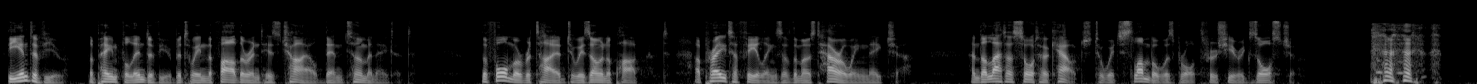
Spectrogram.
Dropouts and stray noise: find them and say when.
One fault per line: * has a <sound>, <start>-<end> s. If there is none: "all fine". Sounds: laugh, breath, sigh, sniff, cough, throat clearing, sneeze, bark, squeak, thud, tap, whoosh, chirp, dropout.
* has a laugh, 13.7-14.4 s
